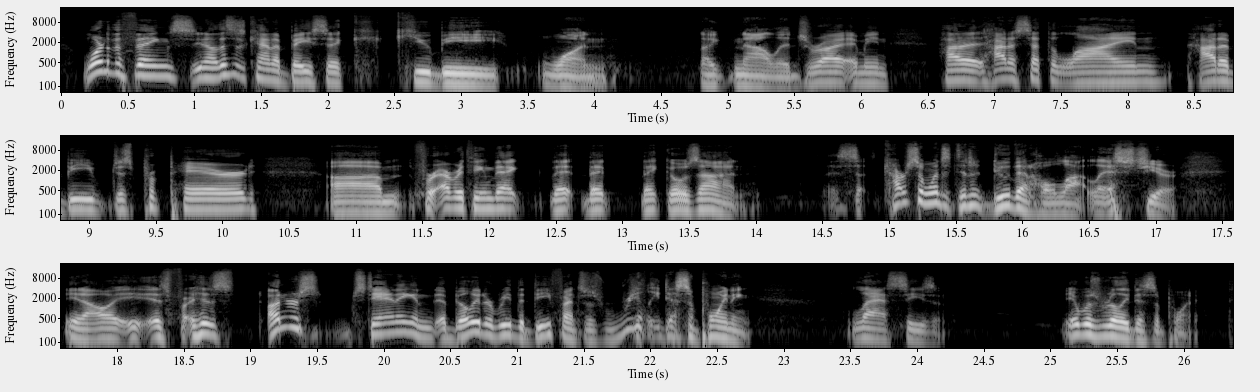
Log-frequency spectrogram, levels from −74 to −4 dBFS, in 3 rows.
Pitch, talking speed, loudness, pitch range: 135 Hz, 150 wpm, -25 LUFS, 120-160 Hz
